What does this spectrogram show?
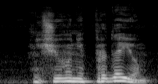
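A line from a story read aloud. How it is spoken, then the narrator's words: Weary, frightened. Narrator (Russian): сказал он утомленно и почему-то испуганно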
